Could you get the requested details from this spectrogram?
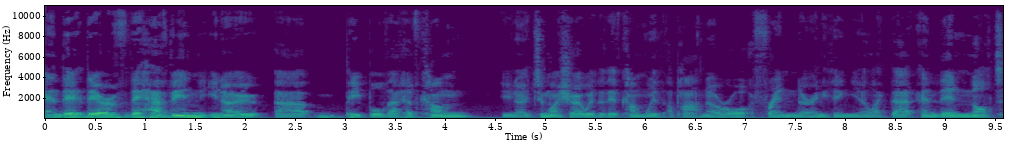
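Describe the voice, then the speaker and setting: Here a man speaks with an Australian accent in a fairly low voice. He keeps a moderate pace with ordinary pitch variation. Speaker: tribute artist. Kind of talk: interview. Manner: hesitant, many fillers.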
